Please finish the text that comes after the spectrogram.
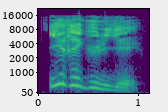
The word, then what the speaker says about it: irrégulier: Irrégulier. Okay, remember, IER at the end of your word here, it will be ye, okay? Irrégulier.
